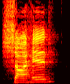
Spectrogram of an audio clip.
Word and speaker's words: Shahid: And his name again is Shahid Buttar, and it's pronounced like this, guys. Shahid, so the accent's on the and Buttar, the accent's on the ooh.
